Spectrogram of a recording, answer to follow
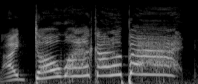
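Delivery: very high, slow wailing protest; toddler tantrum. Retold or imitated. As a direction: imitate a kid refusing bedtime. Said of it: "he was like".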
